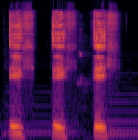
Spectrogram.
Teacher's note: narrow gap at the back of the throat. Like a whispered K.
